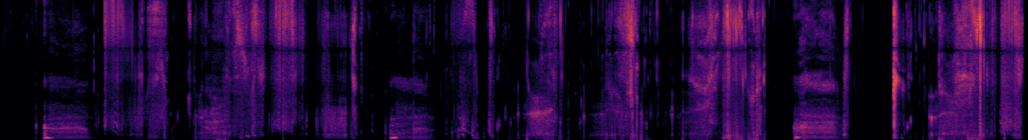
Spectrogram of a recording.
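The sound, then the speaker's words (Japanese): Soft, wet licking behind an ear, heard as many quiet smacking and slurping bursts separated by short silences, with faint crunchy mouth clicks. “耳の裏も舐めてみていいかしら。”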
